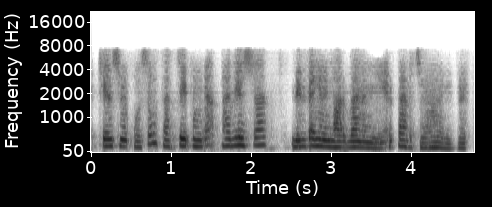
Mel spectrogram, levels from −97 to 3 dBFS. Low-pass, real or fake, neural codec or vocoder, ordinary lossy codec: 7.2 kHz; fake; codec, 44.1 kHz, 0.9 kbps, DAC; none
